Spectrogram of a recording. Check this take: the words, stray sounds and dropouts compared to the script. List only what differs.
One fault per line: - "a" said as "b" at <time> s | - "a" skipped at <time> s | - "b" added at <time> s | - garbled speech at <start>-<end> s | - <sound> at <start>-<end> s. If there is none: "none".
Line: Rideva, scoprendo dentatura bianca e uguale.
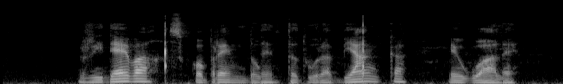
none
